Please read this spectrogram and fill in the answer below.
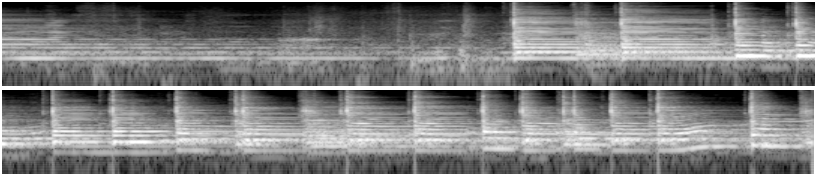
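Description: A Uyghur plucked string instrument played solo: a few plucked notes left ringing, then from about two and a half seconds in a quick run of picked notes, about four or five a second, with one sliding note near the end.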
